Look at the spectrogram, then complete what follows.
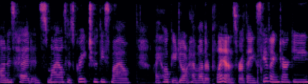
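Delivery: plain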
